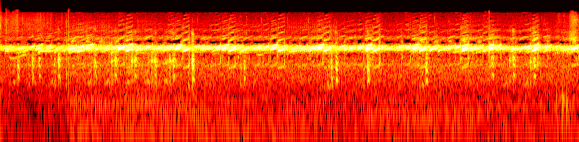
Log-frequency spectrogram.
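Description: A chorus of frogs calls continuously with high, rapid chirping trills, layered and unbroken, with a low murmur of other croaks beneath.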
